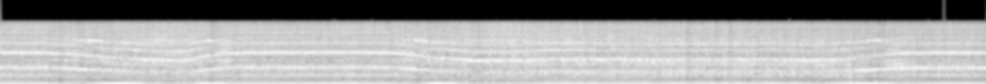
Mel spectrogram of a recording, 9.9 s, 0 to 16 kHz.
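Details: Porsche 944, 2.5 naturally aspirated 8-valve engine running: whining squeal and grinding rising and falling with revs, hard to locate but from the front; owner suspects oil pump or balance shaft, unconfirmed.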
